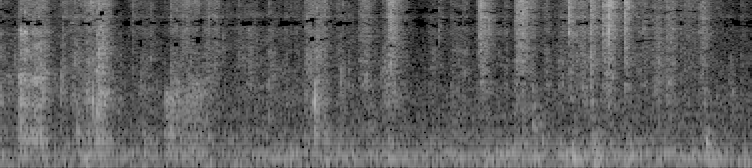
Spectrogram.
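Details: Puppy playing on a deck: rough, breathy growling and huffing bursts come in quick succession over a steady low rumble, with no clear barks.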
